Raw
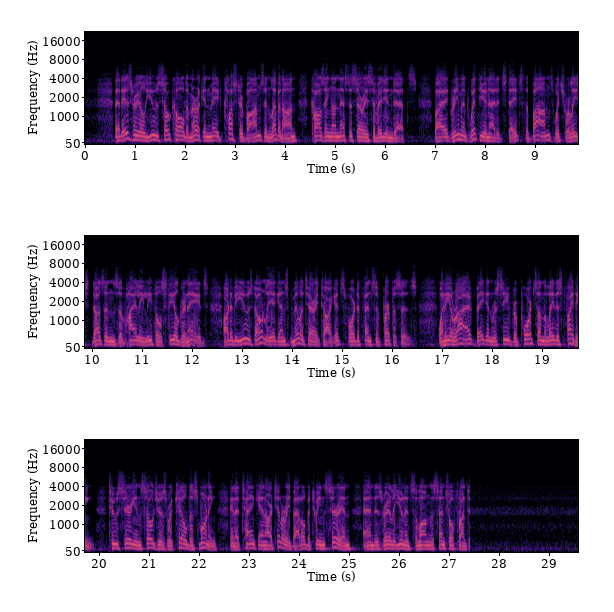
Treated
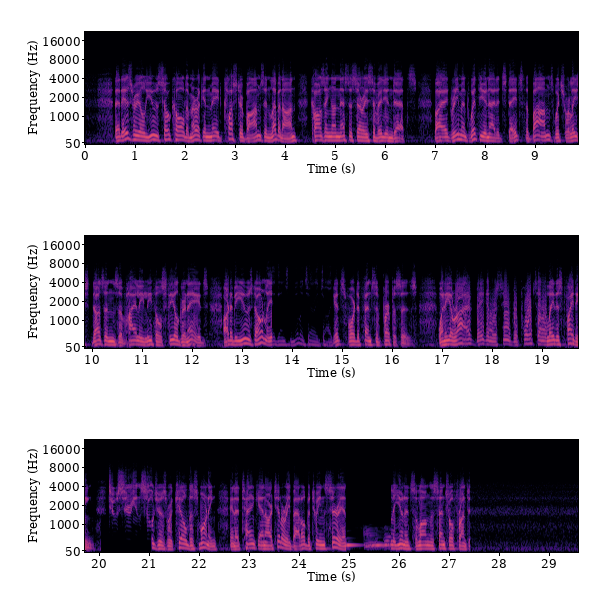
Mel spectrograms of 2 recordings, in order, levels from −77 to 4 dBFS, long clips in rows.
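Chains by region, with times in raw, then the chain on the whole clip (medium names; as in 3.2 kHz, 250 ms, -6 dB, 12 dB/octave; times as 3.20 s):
13.59–14.81 s: FFT filter 130 Hz 0 dB, 200 Hz -6 dB, 1.7 kHz -30 dB, 7 kHz +9 dB + compression, threshold -44 dBFS
17.40–19.09 s: gate -33 dBFS, range -8 dB + transformer saturation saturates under 1.7 kHz
20.03–21.05 s: Bessel high-pass 2.2 kHz, order 4 + treble shelf 2.9 kHz +7.5 dB
24.93–25.83 s: cascade formant filter u + static phaser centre 330 Hz, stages 6 + flutter echo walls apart 3.4 m, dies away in 0.68 s
whole clip: none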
